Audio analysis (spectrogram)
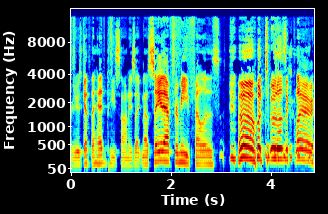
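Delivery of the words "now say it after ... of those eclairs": loud, high mock-seminar chant; motivational speaker. Mimic leads fellas on his speaking tour, loud motivational delivery. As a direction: build to a drawn-out, high repeat-after-me call. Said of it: "his motivational speaking tour".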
